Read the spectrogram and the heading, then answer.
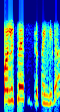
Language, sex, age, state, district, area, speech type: Sindhi, female, 18-30, Maharashtra, Thane, urban, conversation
